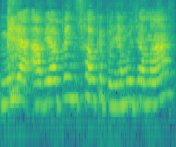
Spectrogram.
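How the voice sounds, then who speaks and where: A woman's voice: sits high, steady tone, brisk. A middle-aged woman chatting casually and playfully in a bedroom, a little away from the microphone. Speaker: mother co-hosting a prank video. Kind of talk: casual chat. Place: small bedroom, indoors. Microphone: camera a short distance away. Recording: echoey bedroom, distant mic, faint music.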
